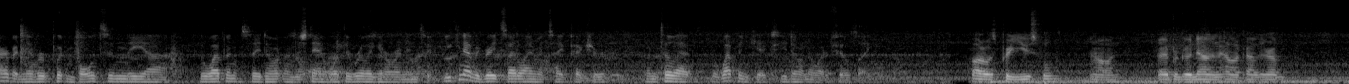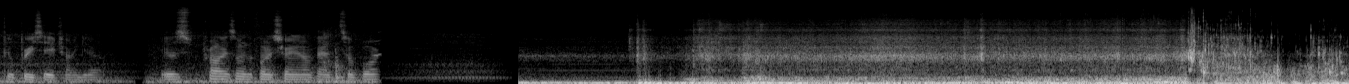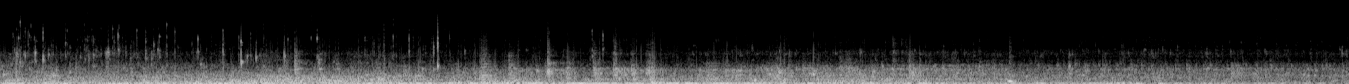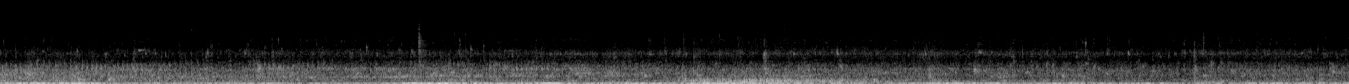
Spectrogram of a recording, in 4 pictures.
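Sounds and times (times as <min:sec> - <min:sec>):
muffled churning rumble: 0:00.0 - 0:17.3, 0:19.8 - 0:53.9
clicks and gurgles: 0:23.1 - 0:53.9.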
